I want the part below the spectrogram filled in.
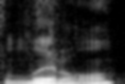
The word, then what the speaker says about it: Liddell: Now, the girl's last name is Little, spelled L-I-D-D-E-L-L, but it's pronounced Little.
